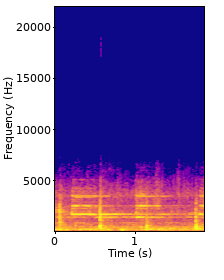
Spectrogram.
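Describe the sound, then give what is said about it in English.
Train wheels clack over rail joints in a steady rhythm, sharp periodic clicks riding on a continuous rumbling roar of a moving railcar heard from inside, with faint high whine, in the radio drama The Girl in Car 32. “Flying out here from New York last night and taking a train back this morning isn't my idea of fun, though.”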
